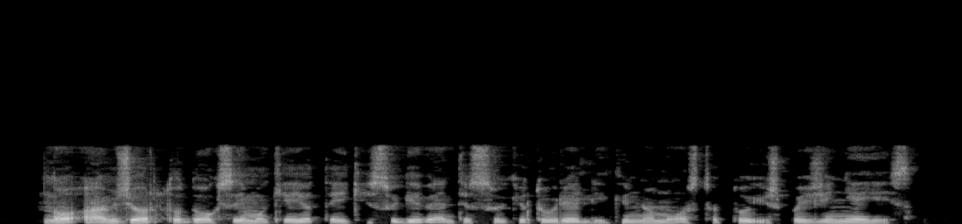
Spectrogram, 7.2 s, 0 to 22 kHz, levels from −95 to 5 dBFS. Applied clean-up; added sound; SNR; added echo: none; none; none; none.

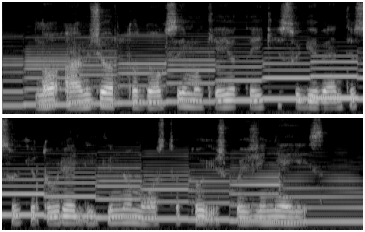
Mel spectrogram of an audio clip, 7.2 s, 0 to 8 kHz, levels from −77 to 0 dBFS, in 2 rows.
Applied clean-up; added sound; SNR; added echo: none; Wind instrument, woodwind instrument; 4 dB; none.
